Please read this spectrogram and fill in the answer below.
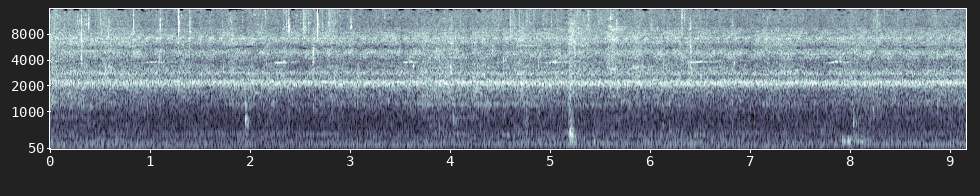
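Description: Steady night insect chorus, a continuous high trill, under a low hum that drops away within the first second. Two short soft knocks, about five and eight seconds in, as fish are worked out of the gill net into the canoe.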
